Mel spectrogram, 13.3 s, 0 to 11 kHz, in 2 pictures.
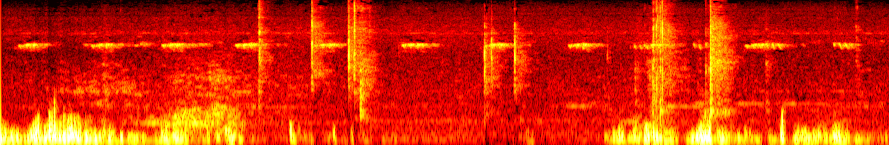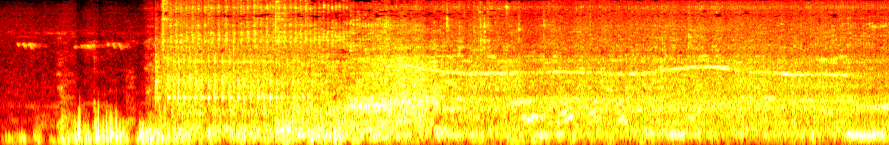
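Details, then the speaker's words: A Speedway Series 1000-watt two-stroke generator, bottle-fed with fuel, catches after several pulls and holds a steady but low-revving buzz. The owner thinks the rpm isn't high enough for consistent generator output, though the light did come on. "i think part of what's going on here is since i'm bottle feeding it we're not hitting high enough rpm all the time to get the generator to function"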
